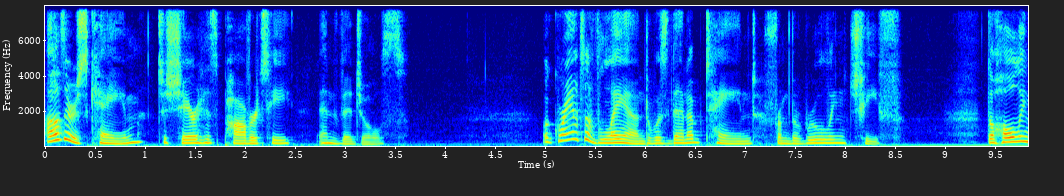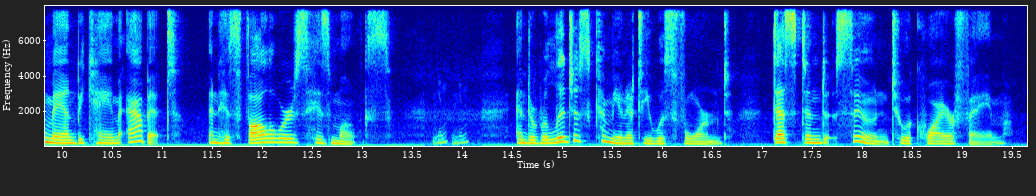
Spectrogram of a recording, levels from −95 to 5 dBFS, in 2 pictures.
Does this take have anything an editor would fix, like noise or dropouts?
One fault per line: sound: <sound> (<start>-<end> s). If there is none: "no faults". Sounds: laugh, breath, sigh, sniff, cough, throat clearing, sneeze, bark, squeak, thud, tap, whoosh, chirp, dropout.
sound: laugh (13.7-14.1 s)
